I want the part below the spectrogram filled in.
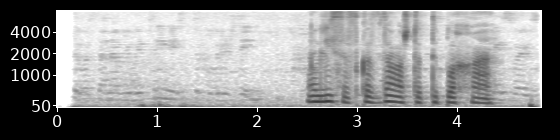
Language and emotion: Russian, angry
